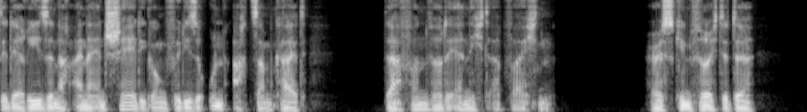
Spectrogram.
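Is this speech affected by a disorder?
No.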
